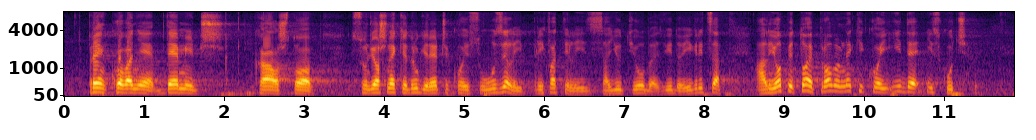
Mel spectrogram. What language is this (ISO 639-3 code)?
srp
